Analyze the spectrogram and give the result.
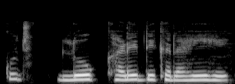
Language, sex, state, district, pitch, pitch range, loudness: Hindi, female, Madhya Pradesh, Bhopal, 210 Hz, 200-220 Hz, -13 LUFS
